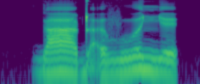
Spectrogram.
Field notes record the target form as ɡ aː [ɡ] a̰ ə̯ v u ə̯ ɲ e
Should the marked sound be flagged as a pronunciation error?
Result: yes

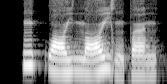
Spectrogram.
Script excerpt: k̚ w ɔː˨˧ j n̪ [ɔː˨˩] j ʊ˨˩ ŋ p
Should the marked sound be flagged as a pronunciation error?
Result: yes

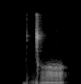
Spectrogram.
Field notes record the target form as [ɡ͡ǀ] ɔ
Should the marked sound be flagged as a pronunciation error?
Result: no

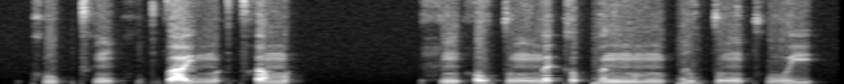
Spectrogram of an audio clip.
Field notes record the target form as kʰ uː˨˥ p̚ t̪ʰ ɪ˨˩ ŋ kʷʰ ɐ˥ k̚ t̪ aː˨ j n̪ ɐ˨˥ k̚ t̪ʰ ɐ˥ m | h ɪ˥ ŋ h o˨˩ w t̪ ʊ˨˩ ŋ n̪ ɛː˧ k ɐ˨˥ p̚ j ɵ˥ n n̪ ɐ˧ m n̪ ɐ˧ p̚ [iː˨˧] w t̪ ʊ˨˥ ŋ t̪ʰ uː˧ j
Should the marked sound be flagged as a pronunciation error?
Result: yes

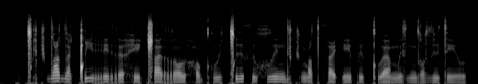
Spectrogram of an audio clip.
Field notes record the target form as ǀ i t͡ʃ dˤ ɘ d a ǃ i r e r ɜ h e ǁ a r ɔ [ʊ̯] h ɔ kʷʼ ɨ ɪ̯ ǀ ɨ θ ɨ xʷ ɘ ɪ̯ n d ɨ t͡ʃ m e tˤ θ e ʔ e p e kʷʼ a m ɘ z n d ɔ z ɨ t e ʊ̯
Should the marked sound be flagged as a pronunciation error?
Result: no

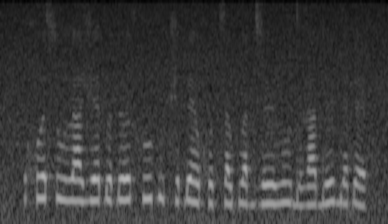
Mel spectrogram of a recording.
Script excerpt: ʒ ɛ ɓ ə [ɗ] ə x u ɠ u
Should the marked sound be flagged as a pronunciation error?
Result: no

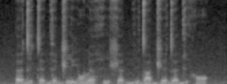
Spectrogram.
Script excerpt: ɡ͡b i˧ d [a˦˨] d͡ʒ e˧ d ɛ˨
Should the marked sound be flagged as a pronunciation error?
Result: yes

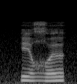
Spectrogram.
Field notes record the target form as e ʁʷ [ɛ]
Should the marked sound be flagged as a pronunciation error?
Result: yes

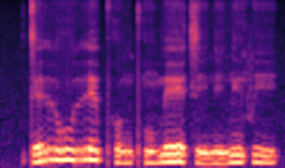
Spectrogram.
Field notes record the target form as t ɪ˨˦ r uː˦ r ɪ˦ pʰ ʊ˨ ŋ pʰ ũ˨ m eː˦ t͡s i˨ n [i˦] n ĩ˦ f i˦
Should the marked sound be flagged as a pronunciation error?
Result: yes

